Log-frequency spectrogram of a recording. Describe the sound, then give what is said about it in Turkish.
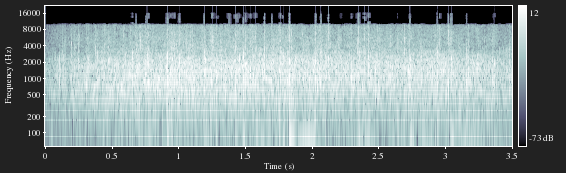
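Steady audience applause, a dense crackle of many hands clapping at an even, loud level throughout with no pauses and no voices standing out. “Alkışlarınızla yaşıyorum efendim.”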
